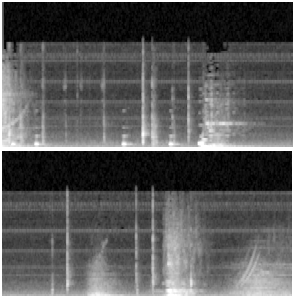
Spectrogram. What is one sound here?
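Soft menu clicks tick and chime.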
